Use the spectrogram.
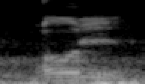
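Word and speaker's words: قُل: তাই কফের জায়গায় কাফ কোনো ক্রমেই বলা যাবে না। কুল গলার ভেতর থেকে খুব স্পষ্টভাবে বলতে হবে কুল কুল কুল আউযু।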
